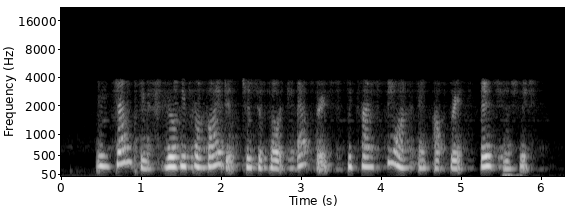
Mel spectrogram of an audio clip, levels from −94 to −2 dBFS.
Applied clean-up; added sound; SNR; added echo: neural mask model DeepFilterNet 3.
